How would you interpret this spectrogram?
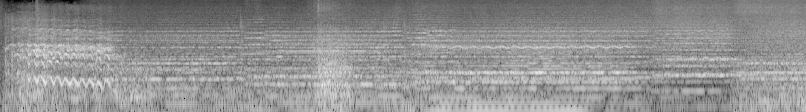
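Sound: horse neighing and whinnying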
